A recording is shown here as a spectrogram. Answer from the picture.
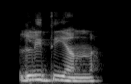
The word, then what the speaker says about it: Lydien: Lydian. – Lydien, because there's an Yeah. – accent on the E. So it's Marie Lydien.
